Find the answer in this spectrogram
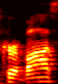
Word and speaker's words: crevasse: for anyone right yeah actually pronunciate it crevasse is crevasse the actual pronunciation I like that it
